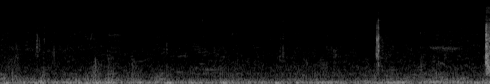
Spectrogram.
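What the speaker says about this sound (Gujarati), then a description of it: "આજે વિંડી છે, આખો દિવસ પવન પુષ્કળ આવી રહ્યો છે." Strong wind blows outdoors at Wascana Lake in Regina, buffeting the microphone with a low steady roar, while a voice talks over it.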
